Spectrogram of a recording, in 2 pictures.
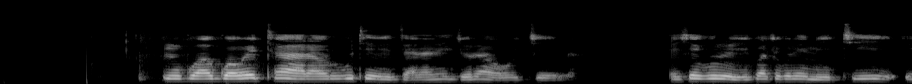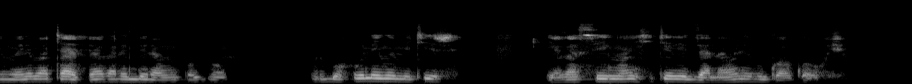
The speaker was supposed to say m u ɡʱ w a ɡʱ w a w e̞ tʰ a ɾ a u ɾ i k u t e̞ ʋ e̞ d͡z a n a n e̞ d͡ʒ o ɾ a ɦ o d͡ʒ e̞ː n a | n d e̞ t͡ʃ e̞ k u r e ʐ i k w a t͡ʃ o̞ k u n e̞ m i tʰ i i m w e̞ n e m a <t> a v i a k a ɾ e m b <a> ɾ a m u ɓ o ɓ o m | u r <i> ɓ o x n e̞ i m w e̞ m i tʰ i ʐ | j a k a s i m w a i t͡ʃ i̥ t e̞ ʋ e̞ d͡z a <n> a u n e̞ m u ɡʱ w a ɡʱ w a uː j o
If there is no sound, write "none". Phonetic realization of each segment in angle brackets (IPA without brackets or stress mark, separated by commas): t, e, i, n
